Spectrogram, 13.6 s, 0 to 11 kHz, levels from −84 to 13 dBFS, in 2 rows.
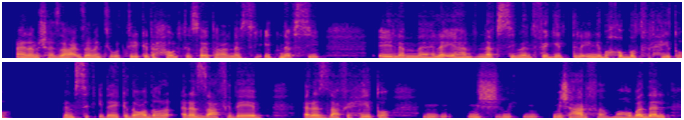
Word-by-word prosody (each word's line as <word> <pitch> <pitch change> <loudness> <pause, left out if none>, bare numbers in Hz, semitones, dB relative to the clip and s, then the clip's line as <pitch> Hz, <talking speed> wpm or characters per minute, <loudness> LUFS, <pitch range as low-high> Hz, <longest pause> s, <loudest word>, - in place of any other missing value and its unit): أنا 195 0 +3
مش 195 -3 -4
هازعّق 185 +9 +3
زي 210 -4 +2
ما 190 - +1
أنتِ 195 - -7
قُلتِ 175 +2 -5
لي 190 - 0
كده، 190 -1 -2
حاولت 190 0 -2
أسيطر 190 +1 0
على 175 +1 -2
نَفسي 210 +2 -5
لقيت 240 0 -5
نَفسي 270 0 -1 0.6
آآ، 195 - +4
لما 185 -1 0
هالاقي 230 +7 +5
ه 230 -4 +1
نَفسي 240 0 +1
بانفَجر 215 +8 0
تلاقيني 245 +1 0
باخبّط 230 +2 +1
في - - -20
الحيطة، 185 -7 -6 0.5
بامسك 215 +1 -5
إيديّا 200 +2 0
كده 205 -1 0
أقعُد 200 -1 +3
أ 190 0 -1
أرزّع 190 -2 +4
في 180 0 -9
باب، 185 -1 +3 0.4
أرزّع 195 +2 +4
في 185 +1 -9
حيطة، 195 -1 -3 0.3
مم - - -5 0.3
مش 210 -2 -4 0.2
مم - - -10
مش 195 0 -2
عارفة، 205 -3 +2
ما 180 0 -7
هو 180 - 0
بدَل 245 +3 +7
195 Hz, 195 wpm, -23 LUFS, 185-215 Hz, 0.6 s, بدَل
